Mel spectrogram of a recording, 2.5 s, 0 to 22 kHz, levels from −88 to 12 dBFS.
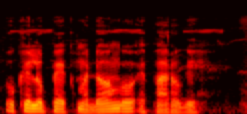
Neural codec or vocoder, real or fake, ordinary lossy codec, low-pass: none; real; none; 19.8 kHz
